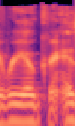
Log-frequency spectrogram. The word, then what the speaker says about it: Rio Grande: And she was, like, basically, like, white people say Grand, Mexicans like, say Grande.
